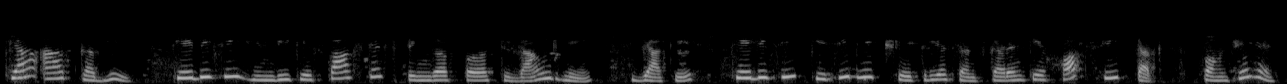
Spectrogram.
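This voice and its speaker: A woman reading scripted automated phone prompts with formal, clearly enunciated instructions, heard over a narrow phone line. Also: medium pitch. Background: played back from a recorded call.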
